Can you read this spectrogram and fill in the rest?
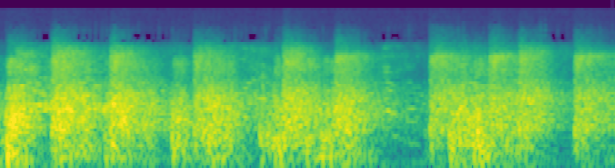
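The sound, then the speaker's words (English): A sudden outburst of gunshots from a group of men firing on mounted warriors turns into sustained, dense gunfire, sharp cracks landing every half second or so over a loud, continuous roar of noise. “The outburst of shots and the continuing fire took the Indians by surprise.”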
